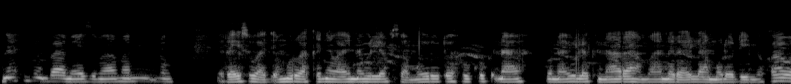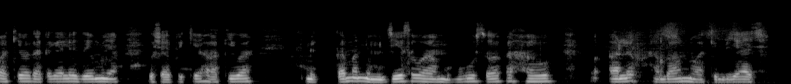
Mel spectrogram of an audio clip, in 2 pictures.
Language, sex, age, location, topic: Swahili, male, 18-24, Nakuru, government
